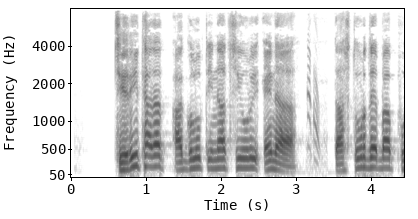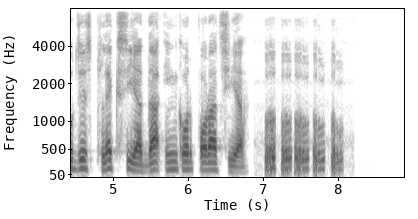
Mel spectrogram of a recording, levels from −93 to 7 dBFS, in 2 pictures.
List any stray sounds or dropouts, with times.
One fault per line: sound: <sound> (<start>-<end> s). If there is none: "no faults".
sound: chirp (3.2-3.3 s)
sound: laugh (7.0-8.1 s)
